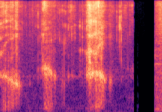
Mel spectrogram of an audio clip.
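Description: Eating sound effect of a bowl of strawberries being wolfed down: three loud, crunchy chomps about two-thirds of a second apart.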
